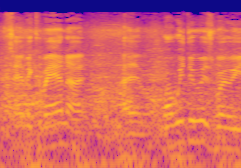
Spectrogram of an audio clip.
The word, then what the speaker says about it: Caban: Caban. Caban.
